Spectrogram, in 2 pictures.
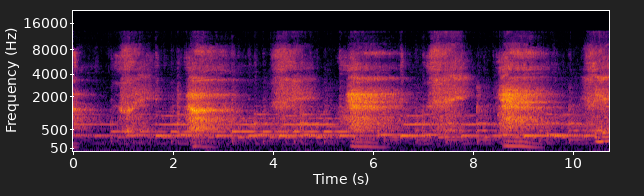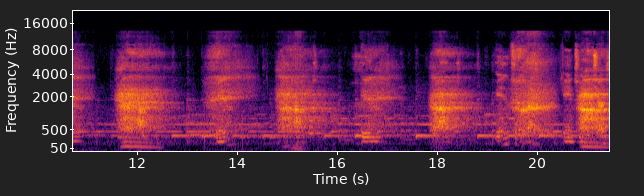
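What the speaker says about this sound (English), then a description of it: "Breathe in. Breathe out." Slow, deep breaths in and out during a guided breathing exercise, each inhale and exhale repeating in a steady wave-like rhythm, close and fairly loud, with a low hum or music underneath.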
